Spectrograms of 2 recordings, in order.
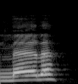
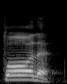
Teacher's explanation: الميم مرققه وبرقق بعدها الالف · Shown in: first take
